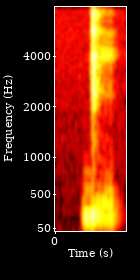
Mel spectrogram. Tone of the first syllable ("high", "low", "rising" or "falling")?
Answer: low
